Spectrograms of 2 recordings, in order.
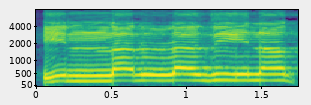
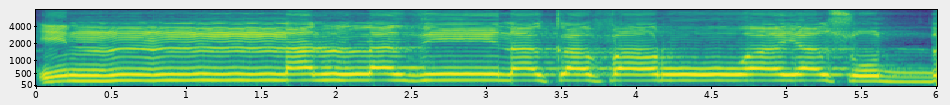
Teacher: Nun yang bertasydid itu disebut gunnah musyaddadah. Hukumnya yaitu didengungkan. Kita tekan bacaan nun ini dan kita itu berdengung.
